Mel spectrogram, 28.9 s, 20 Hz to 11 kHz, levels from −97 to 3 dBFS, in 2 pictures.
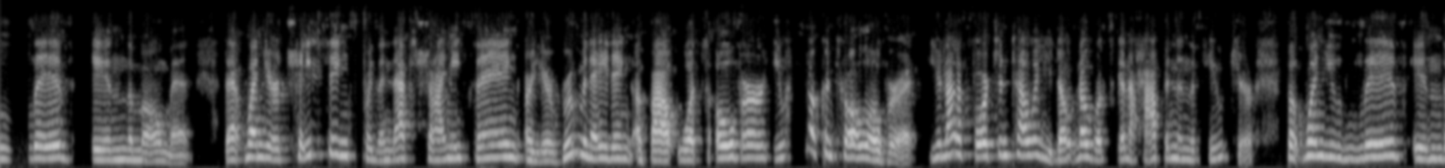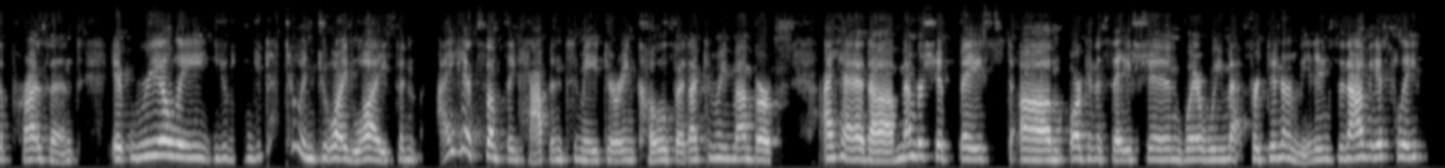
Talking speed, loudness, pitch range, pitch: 170 wpm, -27 LUFS, 195-250 Hz, 220 Hz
